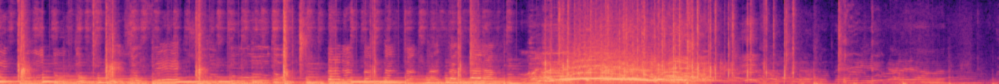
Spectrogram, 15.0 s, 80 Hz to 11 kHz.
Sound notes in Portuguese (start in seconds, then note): 8.0 aplausos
